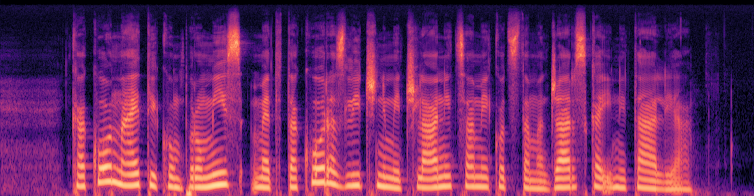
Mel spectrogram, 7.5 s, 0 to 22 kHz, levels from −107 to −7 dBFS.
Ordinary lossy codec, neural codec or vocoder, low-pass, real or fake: none; none; 19.8 kHz; real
